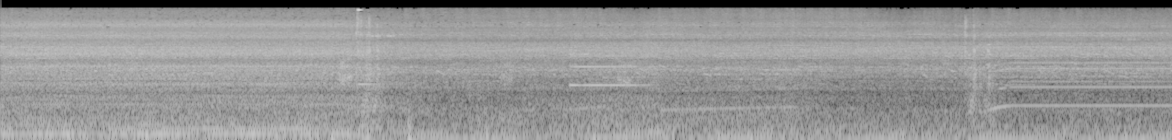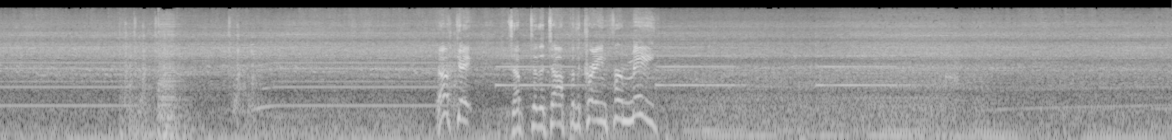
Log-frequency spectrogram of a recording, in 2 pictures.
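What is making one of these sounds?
A heavy vehicle's engine rumbles steadily.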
